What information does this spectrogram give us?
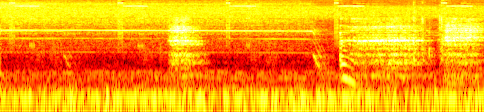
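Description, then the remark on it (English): A breach patch device, held by its handles and placed orange side down over a hull breach with its right thumb trigger kept pressed, seals the leak with bursts of mechanical ratcheting and hissing, repeating over a steady low hum, fairly loud with no voices. “Right thumb trigger starts the patch. Keep it pressed down.”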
